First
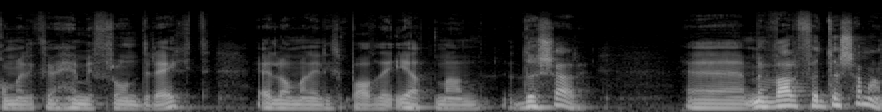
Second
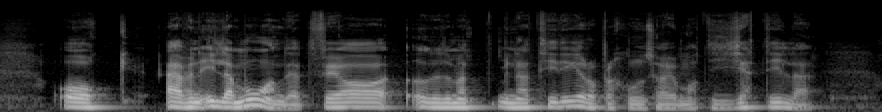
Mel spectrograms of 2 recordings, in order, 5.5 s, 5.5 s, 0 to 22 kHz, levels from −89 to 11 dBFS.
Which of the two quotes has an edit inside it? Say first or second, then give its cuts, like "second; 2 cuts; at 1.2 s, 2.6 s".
first; 1 cut; at 3.2 s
